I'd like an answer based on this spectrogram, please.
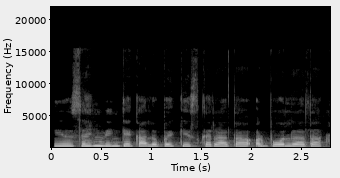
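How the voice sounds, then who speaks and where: A woman storyteller reading fan fiction aloud in a lively, dramatic way. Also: high-pitched, a little fast, gravelly.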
